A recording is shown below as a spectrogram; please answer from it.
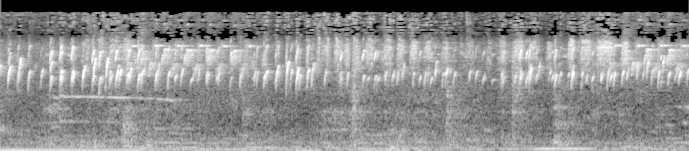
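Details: European goldfinch, heard with a hybrid and played to stir up other birds: a dense, rapid twittering of bright, tinkling and buzzy notes runs throughout, with a thin steady whistle early on and a low background rumble.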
